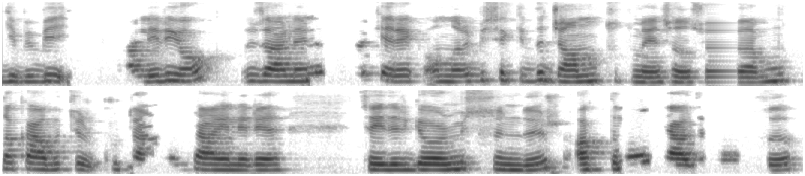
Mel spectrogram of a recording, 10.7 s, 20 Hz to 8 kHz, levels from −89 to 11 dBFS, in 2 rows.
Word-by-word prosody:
gibi 195 0 -4
bir 215 -2 -2 0.4
hâlleri 200 +4 -1
yok. 215 -1 -2
Üzerlerine 210 0 +2
su - - -15
dökerek 205 - -2
onları 200 +2 -3
bir 245 - -7
şekilde 250 -1 -3
canlı 205 0 +1
tutmaya 195 -6 -2
çalışıyorlar. 180 -1 -2
Mutlaka 220 -1 +1
bu 200 0 -5
tür 200 -3 -4
kurtarma 195 -1 -6
hikâyeleri, 190 -1 +3 0.5
şeyleri 190 -1 +4
görmüşsündür. 200 0 +3
Aklıma 200 +2 +1
o 235 - 0 0.2
geldi 185 0 +2
doğrusu 180 +2 -5
200 Hz, 135 wpm, -22 LUFS, 190-215 Hz, 0.5 s, şeyleri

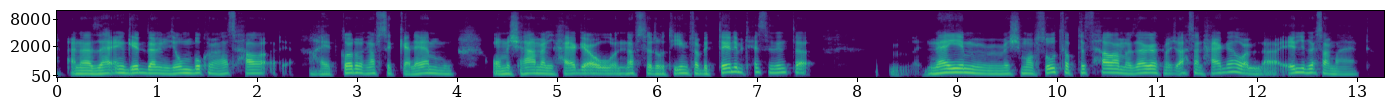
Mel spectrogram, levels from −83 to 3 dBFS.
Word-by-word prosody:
أنا 120 -1 +3
زهقان 125 +5 +2
جدًا، 145 0 +4
اليوم 135 +2 0
بُكرة 130 -5 -1
هاصحي 135 +1 0 0.5
هيتكرّر 115 +8 0
نفس 130 -1 -4
الكلام 120 +3 -1
و 110 - -10 0.4
ومش 110 +1 0
هاعمل 125 -2 +2
حاجة 130 +4 +2
ونَفس 125 +2 -2
الروتين 125 +3 -2
فبالتالي 125 +10 +2
بتحس 175 0 -7
إن 155 - -2
أنت 165 +1 -2 0.8
مم - - -19 0.2
نايم 160 +7 +5 0.4
مش 120 +3 -3
مبسوط 150 +6 -1
فبتصحى 150 +2 -1
مزاجك 150 0 +3
مش - - -6
أحسَن 135 -6 -3
حاجة 150 +9 0
والّا 110 -8 -2
إيه - - 0
اللي 165 +2 +1
بيحصَل 150 -4 -1
معاك؟ 105 0 -11
130 Hz, 150 wpm, -24 LUFS, 120-150 Hz, 0.8 s, نايم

